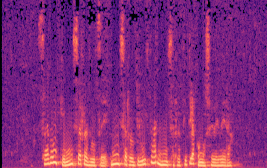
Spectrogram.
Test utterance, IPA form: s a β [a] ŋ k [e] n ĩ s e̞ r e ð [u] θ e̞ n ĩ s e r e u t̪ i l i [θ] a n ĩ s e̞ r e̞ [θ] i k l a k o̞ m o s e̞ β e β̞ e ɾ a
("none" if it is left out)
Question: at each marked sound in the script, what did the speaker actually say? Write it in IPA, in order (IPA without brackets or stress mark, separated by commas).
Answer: e, e, u, θ, θ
